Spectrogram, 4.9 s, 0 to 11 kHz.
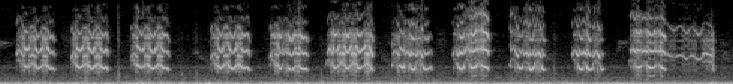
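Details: Growing American kestrel chicks in a gravel-bottomed nest box on a barn overlooking rolling meadows near Prairie du Chien, Wisconsin, USA, 14 June 2022, nest cam: a rapid run of about twelve harsh, rasping screeches with a constant low hum.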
